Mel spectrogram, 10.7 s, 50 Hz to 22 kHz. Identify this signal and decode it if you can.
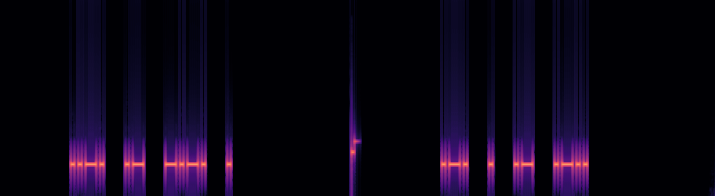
Morse code, heard as a keyed tone, about 21 wpm, spaced as for 16 wpm, 700 Hz. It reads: FACE REAL
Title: 2x Character Spacing - Top 300 Words - 22wpm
